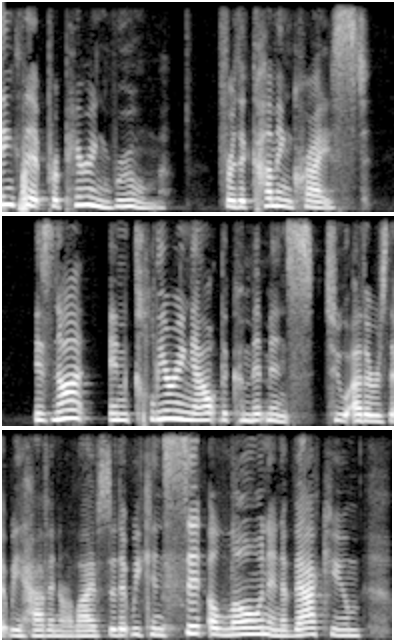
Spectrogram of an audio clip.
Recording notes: Message delivered during the 6PM Contemporary Christmas Eve Service.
